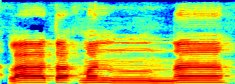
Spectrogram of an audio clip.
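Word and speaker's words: تأمنا: Bacaan ismam ini adalah bibir mencucu di tengah-tengah dengung sebagai isyarat bunyi dhammah ya.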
